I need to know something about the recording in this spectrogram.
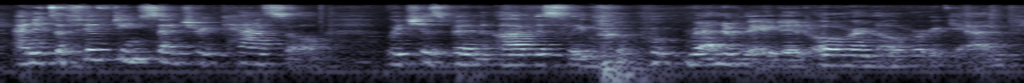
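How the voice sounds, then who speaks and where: Older woman poet, Welsh first language, halting chatty intros, heard from far away in a very echoey hall. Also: mid-range voice, slight background noise. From born in England, raised in central New York. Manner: chatty and hesitant between poems, slow and soft when reading poems. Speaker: poet reading at a society luncheon. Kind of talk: poetry reading with spoken introductions. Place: banquet hall.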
